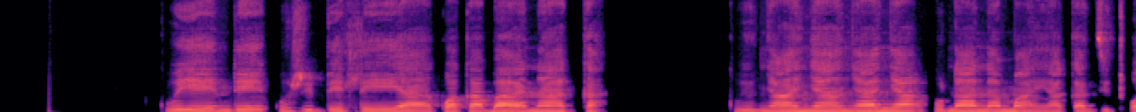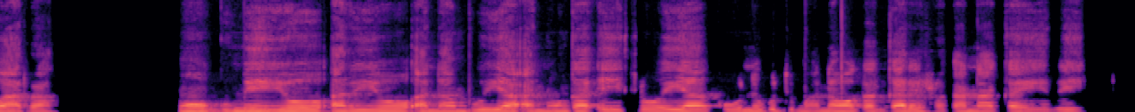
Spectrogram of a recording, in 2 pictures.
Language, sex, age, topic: Ndau, male, 25-35, health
